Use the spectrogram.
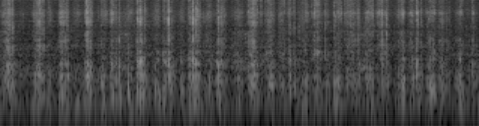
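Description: Fingernails scratch across the abrasive fibers of the green scouring-pad side of a red foam kitchen sponge held in one hand. The result is a quiet, dense, bright scratching made of rapid, irregular strokes with no ringing after each one.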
